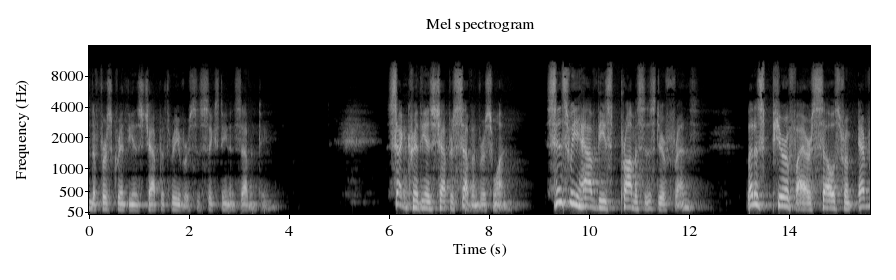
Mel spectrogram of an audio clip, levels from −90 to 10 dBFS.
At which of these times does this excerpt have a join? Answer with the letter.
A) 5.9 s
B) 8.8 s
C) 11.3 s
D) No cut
A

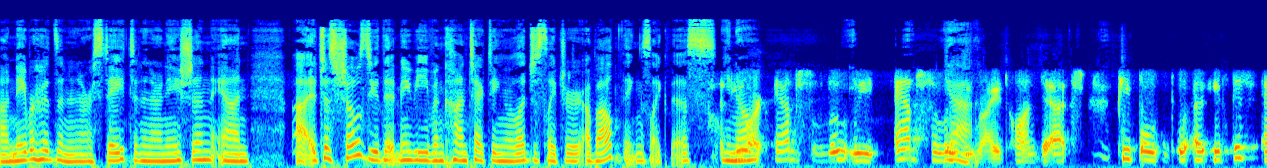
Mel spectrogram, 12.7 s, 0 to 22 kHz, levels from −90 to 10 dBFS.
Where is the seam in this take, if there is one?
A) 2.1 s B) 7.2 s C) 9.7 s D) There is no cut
B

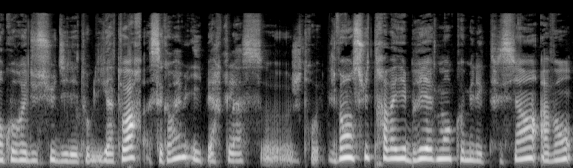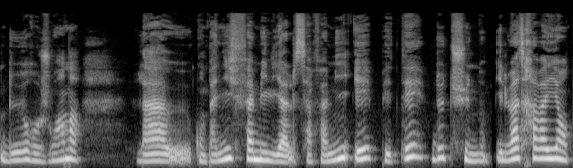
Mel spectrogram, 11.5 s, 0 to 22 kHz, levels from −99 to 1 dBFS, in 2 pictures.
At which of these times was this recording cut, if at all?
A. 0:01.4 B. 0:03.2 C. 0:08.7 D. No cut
A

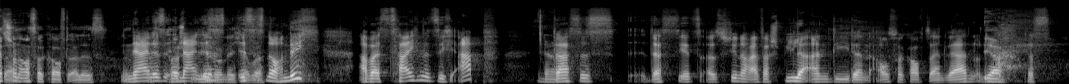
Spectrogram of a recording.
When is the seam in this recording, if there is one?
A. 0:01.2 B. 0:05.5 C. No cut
A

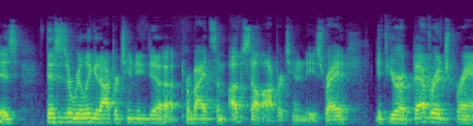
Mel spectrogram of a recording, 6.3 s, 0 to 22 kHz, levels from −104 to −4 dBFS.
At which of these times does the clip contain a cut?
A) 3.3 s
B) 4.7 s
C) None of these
C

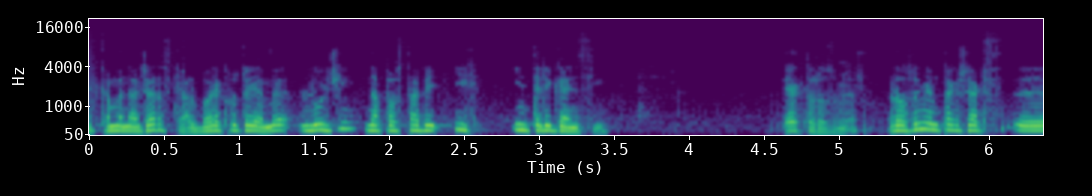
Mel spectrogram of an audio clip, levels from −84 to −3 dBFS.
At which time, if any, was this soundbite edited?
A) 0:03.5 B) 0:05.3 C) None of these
C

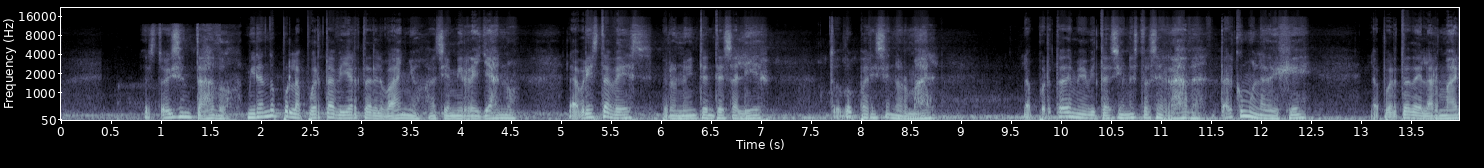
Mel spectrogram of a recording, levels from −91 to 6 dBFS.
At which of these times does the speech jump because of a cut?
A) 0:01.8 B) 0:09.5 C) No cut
A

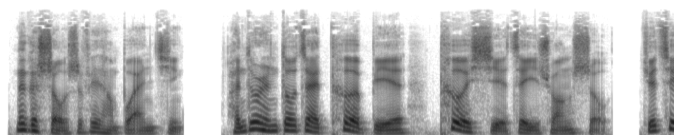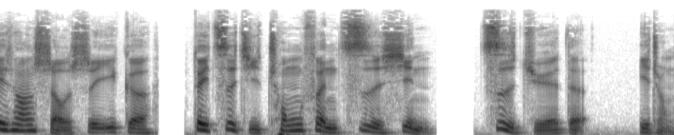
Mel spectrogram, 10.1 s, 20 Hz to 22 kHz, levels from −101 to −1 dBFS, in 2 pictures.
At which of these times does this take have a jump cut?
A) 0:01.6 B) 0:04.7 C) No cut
A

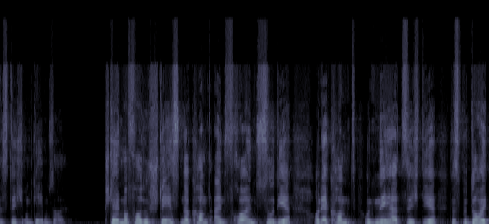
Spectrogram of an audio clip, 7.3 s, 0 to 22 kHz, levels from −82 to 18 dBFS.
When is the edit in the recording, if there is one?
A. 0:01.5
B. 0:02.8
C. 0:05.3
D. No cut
A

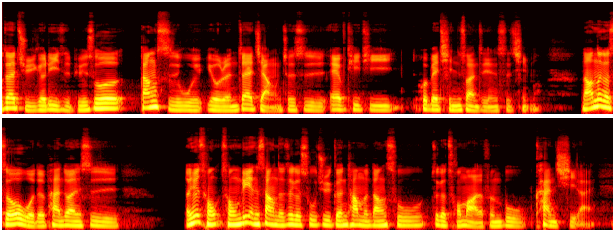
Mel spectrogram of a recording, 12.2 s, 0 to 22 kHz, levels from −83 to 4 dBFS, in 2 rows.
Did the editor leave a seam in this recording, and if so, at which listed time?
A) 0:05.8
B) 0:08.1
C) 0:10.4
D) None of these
B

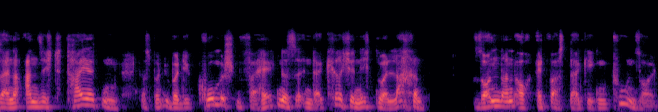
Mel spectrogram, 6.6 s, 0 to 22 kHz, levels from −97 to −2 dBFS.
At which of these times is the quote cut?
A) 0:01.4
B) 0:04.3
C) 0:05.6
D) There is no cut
D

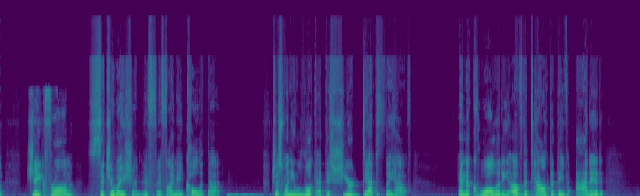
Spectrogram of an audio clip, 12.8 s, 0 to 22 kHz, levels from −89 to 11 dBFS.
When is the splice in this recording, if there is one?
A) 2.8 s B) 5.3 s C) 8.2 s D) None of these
B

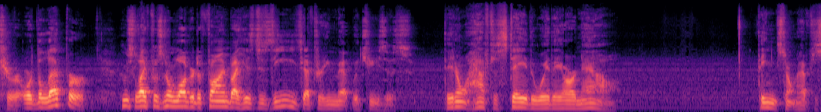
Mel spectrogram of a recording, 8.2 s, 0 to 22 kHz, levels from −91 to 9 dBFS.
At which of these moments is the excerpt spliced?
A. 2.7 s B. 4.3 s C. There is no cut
B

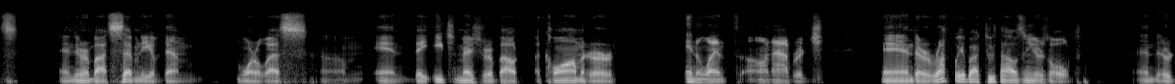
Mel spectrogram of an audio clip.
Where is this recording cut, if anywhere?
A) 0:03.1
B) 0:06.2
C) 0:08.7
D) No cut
D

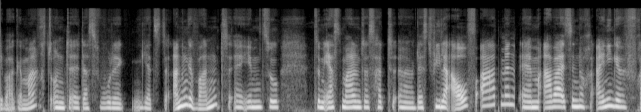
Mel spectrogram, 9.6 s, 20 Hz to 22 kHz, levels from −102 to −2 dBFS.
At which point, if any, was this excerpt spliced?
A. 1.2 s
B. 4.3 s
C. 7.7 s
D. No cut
C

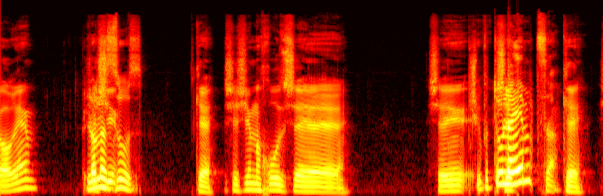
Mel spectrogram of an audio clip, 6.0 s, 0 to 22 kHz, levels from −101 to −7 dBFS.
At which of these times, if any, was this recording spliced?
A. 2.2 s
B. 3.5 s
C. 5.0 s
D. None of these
A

